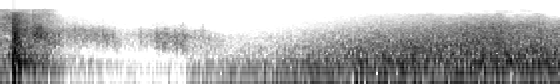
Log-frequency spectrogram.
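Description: A single heavy boom, a trailer-style impact hit, cuts off the rock music right at the start and dies away over about a second; a low rumbling drone then swells up gradually.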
